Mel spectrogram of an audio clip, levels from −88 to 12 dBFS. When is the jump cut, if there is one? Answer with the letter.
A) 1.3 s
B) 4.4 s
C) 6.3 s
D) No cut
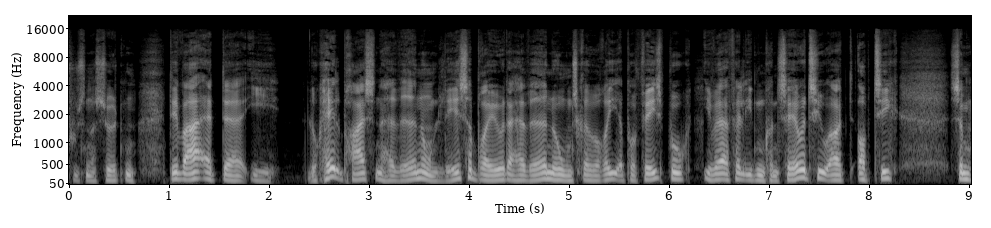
C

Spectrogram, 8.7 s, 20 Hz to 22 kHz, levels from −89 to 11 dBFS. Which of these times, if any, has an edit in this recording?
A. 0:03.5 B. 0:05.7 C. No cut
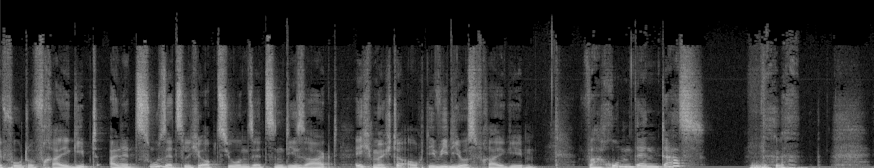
A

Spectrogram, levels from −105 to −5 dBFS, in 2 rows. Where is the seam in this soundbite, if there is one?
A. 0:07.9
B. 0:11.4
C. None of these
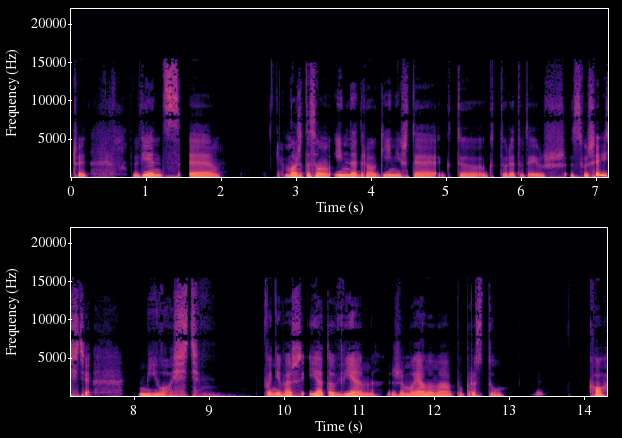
A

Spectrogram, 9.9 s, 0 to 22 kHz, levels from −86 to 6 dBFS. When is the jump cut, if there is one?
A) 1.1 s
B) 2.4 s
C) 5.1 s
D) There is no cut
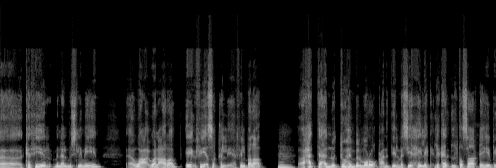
A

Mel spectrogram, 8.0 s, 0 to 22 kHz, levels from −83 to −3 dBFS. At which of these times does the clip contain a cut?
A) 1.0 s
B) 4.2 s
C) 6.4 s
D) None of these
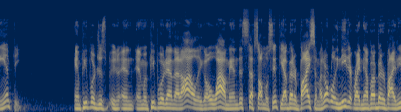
D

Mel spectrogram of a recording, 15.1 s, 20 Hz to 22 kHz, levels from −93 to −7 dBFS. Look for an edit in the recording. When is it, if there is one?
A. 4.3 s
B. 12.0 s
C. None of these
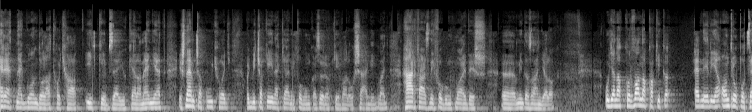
B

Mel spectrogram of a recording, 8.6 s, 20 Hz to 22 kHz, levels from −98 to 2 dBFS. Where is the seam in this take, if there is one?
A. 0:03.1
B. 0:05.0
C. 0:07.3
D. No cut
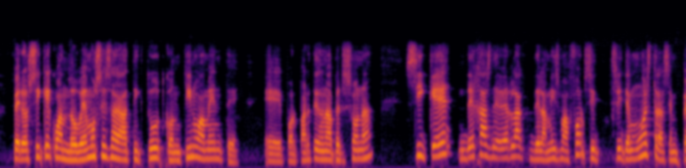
C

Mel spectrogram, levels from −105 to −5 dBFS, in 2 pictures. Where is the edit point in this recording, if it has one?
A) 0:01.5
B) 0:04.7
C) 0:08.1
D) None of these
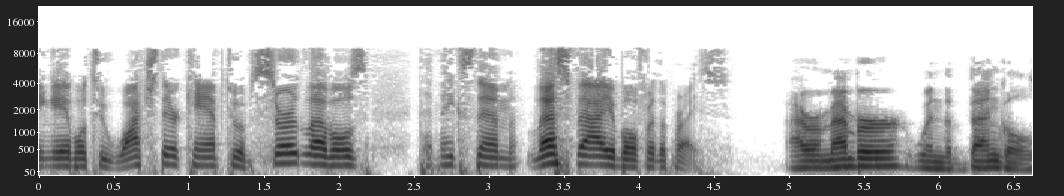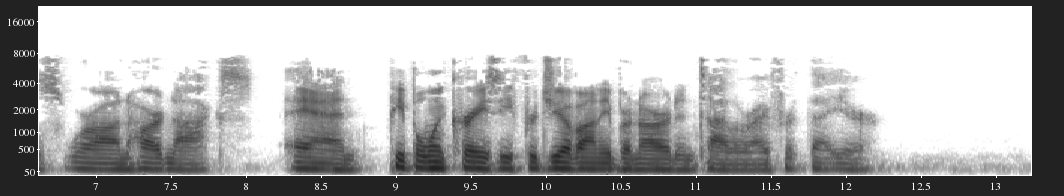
C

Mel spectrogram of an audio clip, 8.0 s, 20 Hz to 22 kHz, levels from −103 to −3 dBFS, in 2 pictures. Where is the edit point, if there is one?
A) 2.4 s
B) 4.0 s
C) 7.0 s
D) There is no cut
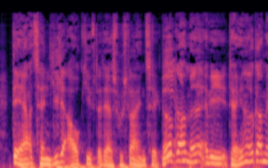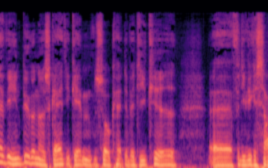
A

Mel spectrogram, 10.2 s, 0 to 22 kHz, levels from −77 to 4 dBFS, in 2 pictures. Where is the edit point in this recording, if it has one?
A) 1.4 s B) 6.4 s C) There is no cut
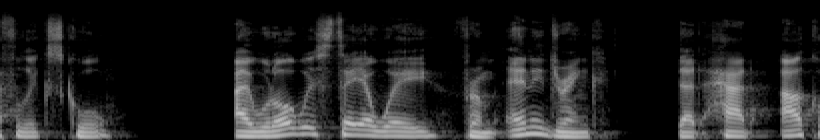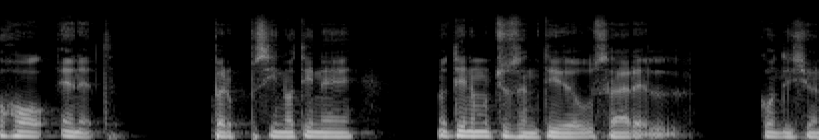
B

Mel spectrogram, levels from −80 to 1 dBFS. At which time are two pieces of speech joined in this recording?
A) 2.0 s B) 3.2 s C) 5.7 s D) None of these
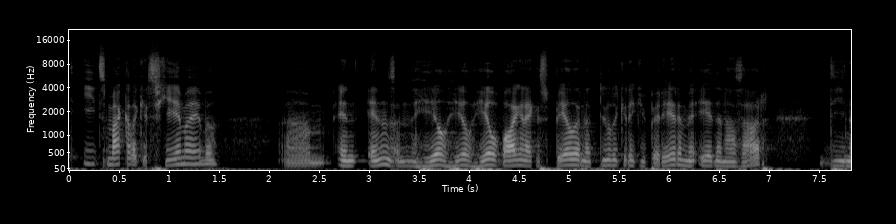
B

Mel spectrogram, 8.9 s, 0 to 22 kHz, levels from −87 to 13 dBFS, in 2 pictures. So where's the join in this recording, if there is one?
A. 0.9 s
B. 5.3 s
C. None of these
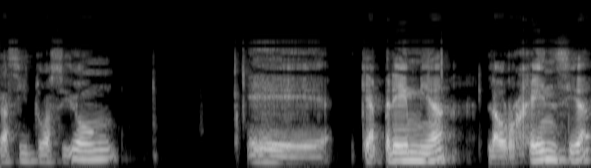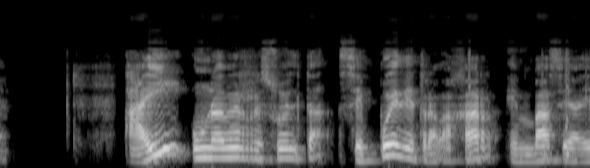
B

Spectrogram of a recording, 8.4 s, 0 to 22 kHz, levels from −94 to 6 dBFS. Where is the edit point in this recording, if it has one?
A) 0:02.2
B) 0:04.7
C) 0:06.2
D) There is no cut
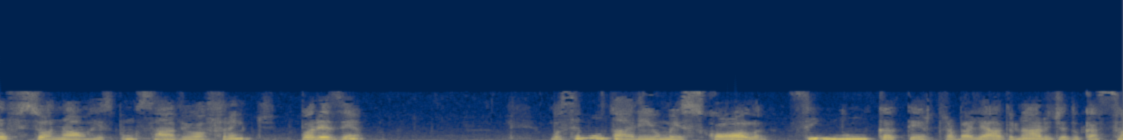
A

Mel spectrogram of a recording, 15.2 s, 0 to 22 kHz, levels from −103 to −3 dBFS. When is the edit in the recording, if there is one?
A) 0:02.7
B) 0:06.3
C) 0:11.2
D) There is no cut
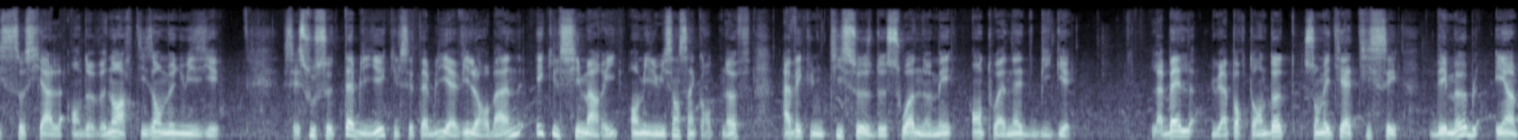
D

